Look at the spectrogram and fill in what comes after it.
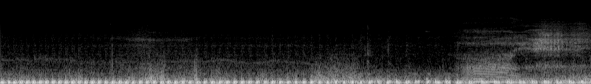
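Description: Royal Enfield Classic 500's single-cylinder engine running steadily under way, with a fast, even beat of exhaust pulses.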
